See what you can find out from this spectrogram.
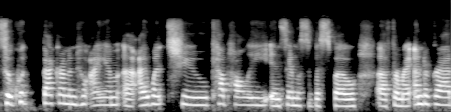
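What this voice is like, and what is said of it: Californian American accent. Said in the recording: “originally from California, as I'm sure you can tell by my accent, I'm not Scottish”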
